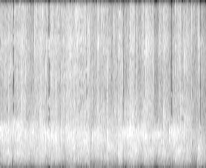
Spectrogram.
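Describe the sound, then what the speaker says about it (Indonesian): Classroom applause for a student: a dense, steady burst of many hands clapping together, loud and close, lasting the whole stretch with no talk over it. "kita beri aplaus untuk"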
